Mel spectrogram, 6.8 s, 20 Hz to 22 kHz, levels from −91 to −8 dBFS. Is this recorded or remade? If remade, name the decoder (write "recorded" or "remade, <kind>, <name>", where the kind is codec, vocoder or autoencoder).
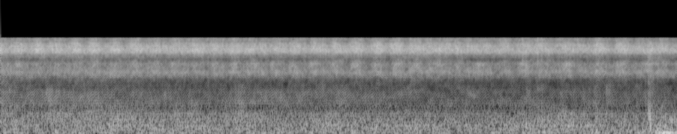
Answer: remade, vocoder, Vocos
